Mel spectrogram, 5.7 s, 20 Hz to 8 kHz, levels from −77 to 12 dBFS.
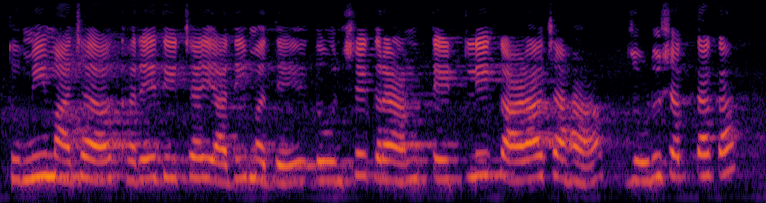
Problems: constant background noise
